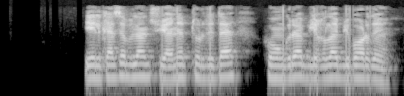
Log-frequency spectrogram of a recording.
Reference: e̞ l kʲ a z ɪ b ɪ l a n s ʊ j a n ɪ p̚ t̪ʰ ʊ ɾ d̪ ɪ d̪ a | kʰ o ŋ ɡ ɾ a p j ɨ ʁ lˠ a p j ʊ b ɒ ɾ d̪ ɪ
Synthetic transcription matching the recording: e̞ l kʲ a s ɪ b ɪ l a n s ʊ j a n ɪ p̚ t̪ʰ ʊ ɾ d̪ ɪ d̪ a | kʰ o ŋ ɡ ɾ a p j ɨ ʁ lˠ a p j ʊ b ɒ ɾ d̪ ɪ

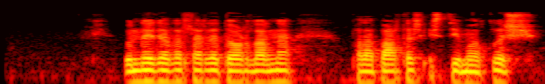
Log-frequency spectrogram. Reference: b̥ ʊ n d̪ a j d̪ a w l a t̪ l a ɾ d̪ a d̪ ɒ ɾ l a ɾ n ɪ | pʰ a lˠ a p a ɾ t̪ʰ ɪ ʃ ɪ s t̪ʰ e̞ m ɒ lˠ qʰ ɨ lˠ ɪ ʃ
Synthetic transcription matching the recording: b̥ ʊ n d̪ a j d̪ a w l a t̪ l a ɾ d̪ a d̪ ɒ ɾ l a ɾ n ɪ | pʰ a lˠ a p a ɾ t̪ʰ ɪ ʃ ɪ s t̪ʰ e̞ m ɒ lˠ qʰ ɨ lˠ ɪ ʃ

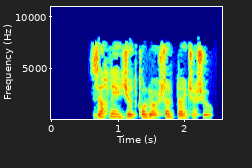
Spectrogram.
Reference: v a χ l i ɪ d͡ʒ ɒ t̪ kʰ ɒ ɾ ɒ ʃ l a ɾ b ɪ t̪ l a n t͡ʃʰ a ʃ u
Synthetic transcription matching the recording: z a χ l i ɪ d͡ʒ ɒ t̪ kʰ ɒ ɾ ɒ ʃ l a ɾ b ɪ l a n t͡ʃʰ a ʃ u

